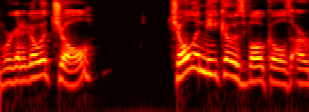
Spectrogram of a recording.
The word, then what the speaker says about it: Joel: ] that up because usually with scandinavian languages you pronounce the j's as y's for english speakers and i really really wanted to say yol right there but i've seen interviews where he says joel so a lot of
